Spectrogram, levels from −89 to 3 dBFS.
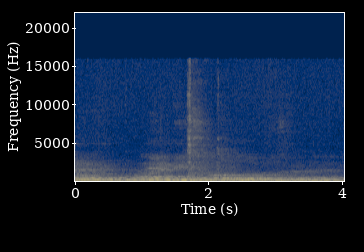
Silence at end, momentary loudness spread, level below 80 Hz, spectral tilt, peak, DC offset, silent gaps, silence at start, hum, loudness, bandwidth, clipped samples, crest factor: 0 s; 4 LU; -36 dBFS; -7 dB/octave; -20 dBFS; under 0.1%; none; 0 s; none; -33 LUFS; 16 kHz; under 0.1%; 12 dB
